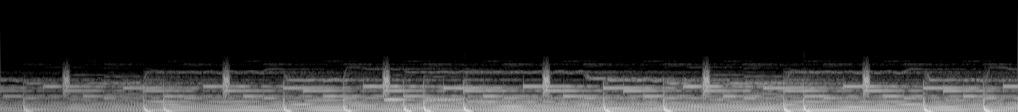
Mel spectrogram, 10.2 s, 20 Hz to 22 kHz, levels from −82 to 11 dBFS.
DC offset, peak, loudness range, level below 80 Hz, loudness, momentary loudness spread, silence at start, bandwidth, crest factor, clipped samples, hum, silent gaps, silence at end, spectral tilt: under 0.1%; 0 dBFS; 4 LU; -22 dBFS; -16 LUFS; 12 LU; 0 s; 2.2 kHz; 14 dB; under 0.1%; none; none; 0 s; -9.5 dB/octave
